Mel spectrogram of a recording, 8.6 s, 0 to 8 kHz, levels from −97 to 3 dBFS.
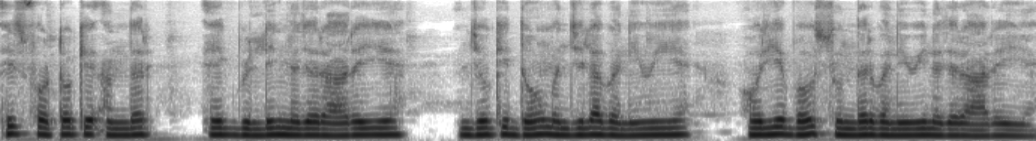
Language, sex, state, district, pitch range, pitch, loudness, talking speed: Hindi, male, Rajasthan, Jaipur, 135-145 Hz, 140 Hz, -11 LUFS, 185 wpm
